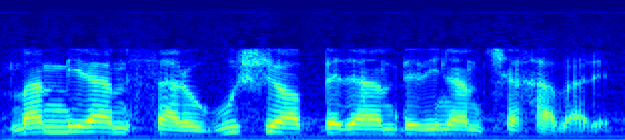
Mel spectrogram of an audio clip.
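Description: A man reading a clever bossy sparrow chief in a radio story. He gives orders in a low, husky voice. The sound is tinny and narrow, like a phone line. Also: animated. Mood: commanding. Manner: commanding, giving orders. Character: bossy clever male sparrow flock leader.

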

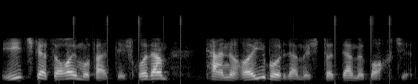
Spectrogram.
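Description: A man voicing a playful, quick-witted aristocratic gentleman who speaks in a mock-solemn, teasing way. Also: mid-range voice, expressive, breathy edge.

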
